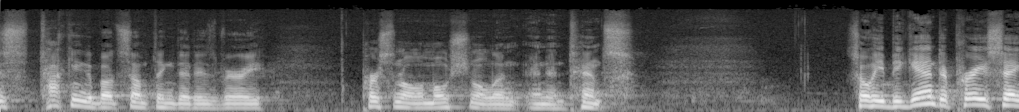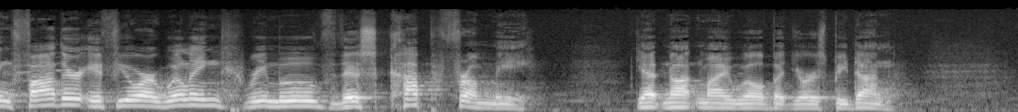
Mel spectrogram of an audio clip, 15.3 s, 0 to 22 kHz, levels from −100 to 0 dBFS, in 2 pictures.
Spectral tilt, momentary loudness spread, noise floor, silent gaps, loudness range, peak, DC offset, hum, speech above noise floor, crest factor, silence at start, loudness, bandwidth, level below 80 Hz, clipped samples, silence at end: -6.5 dB/octave; 9 LU; -52 dBFS; none; 7 LU; 0 dBFS; under 0.1%; none; 36 dB; 16 dB; 0 s; -16 LUFS; 14.5 kHz; -50 dBFS; under 0.1%; 0.9 s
